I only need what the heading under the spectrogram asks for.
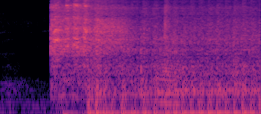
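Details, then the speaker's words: Motorcycle with Aracer Mini X ECU, TCI driver and Power Up, set for easy starting: engine catches immediately on one starter touch and settles into steady, even idle with no hesitation. "Iya sekali sentuh ya kan gak perlu lama"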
